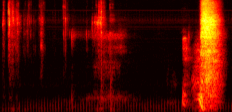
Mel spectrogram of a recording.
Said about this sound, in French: Donc bref, j'éternue, je me mouche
